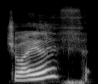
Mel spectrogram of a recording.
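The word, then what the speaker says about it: Jyothi: so on October 7th of 2019, Shankar killed his wife, and I believe it's pronounced Joyeth. It's J Y O T H I, and she was 46, and their 16 year old daughter, Jari, in their apartment in Roseville.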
